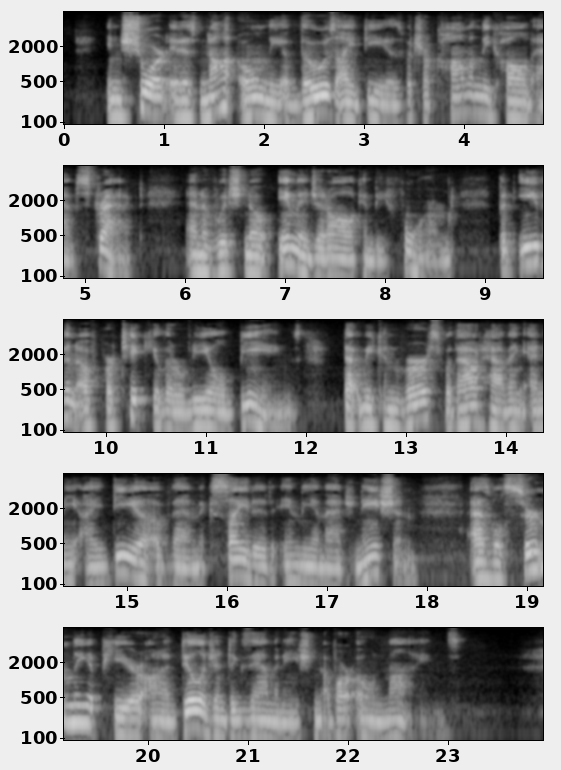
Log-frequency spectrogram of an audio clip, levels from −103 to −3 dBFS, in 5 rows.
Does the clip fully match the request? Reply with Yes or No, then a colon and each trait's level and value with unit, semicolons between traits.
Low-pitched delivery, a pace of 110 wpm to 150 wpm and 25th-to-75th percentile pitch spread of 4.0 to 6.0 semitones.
Yes: low, 110 Hz; average, 140 wpm; average, 4.5 semitones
